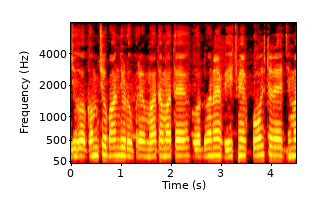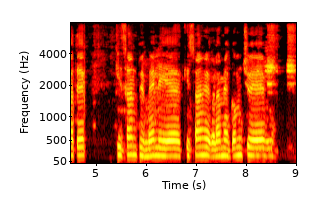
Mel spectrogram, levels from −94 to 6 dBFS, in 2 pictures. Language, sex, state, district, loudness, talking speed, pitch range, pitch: Marwari, male, Rajasthan, Nagaur, -17 LUFS, 160 wpm, 160-175 Hz, 170 Hz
